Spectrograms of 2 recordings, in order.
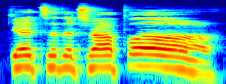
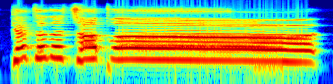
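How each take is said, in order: First: The line is delivered flatly, without any energy. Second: The line is delivered with intense, forceful energy. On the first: It is a weak, unenthusiastic imitation. The speaker calls it wrong. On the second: It is the iconic, well-acted version. The speaker calls it right.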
